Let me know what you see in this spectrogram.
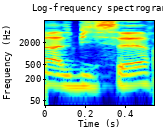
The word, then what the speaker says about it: Albisser: Ouais, c'était le thème de la, conférence hein, de, d'Éric Achille Albisser. Je ne sais pas si je prononce bien Albisser. Mais... C'est ça, c'est ça, comme ça qu'il faut le dire.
